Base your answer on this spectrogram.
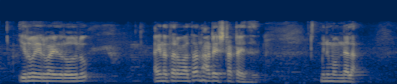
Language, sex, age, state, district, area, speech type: Telugu, male, 45-60, Telangana, Mancherial, rural, spontaneous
